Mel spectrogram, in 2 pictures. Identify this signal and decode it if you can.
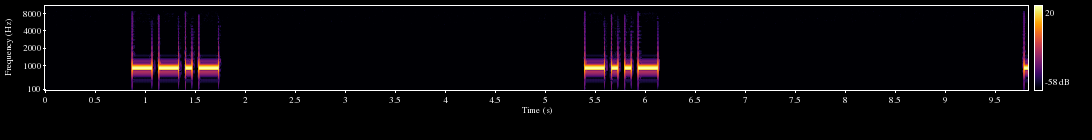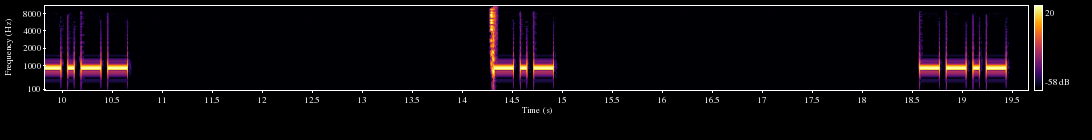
Morse code, heard as a keyed tone, about 18 wpm, 920 Hz. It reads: Q X Y K Q
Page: Tekst 32 – Doskonalenie odbioru poznanych liter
